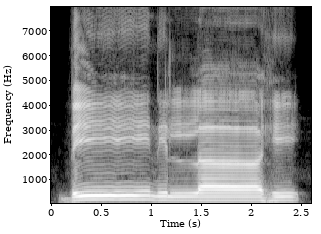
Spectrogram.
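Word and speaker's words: دين الله: জবর লাম হাজের হি এখানে ছিল আল্লাহ শব্দের আগের হরফে পেশ আর এখানে দেখুন আল্লাহ শব্দের আগের হরফে জের রয়েছে এখানে পাতলা বা বারিক করে পড়তে হবে যেমন ফিনিল্লাহি দ্বীনিল্লাহি হামজা ফা জবর আফ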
